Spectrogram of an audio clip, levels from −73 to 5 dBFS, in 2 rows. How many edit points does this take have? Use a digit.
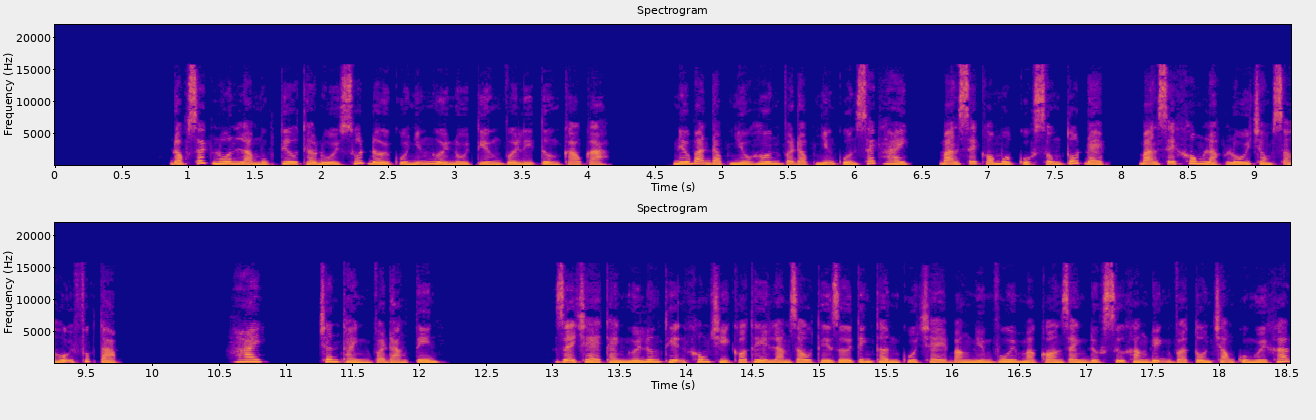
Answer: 0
